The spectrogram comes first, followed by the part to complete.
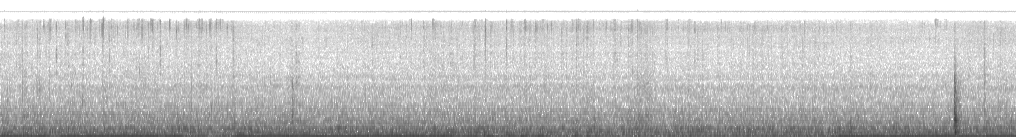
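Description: Potter's wheel turning with a steady low rumble while wet clay is pressed and shaped by hand on it, with a couple of faint clicks.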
